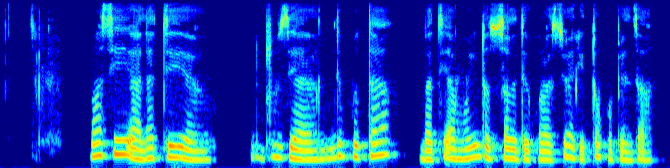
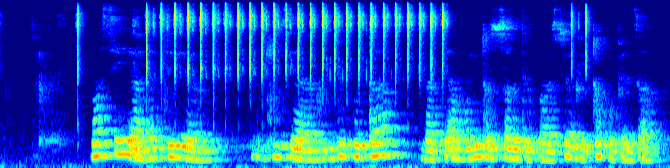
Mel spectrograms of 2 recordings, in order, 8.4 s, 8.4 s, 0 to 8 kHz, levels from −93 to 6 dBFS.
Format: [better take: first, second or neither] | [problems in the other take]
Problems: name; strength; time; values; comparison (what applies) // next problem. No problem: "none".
first | background sound (Scissors); 6 dB below the speech // room echo; dies away in 0.7 s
